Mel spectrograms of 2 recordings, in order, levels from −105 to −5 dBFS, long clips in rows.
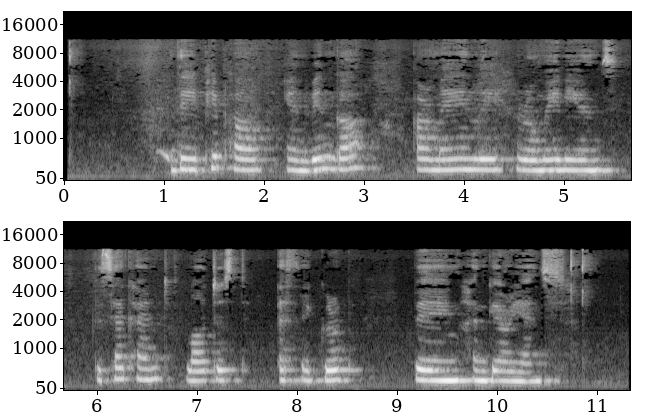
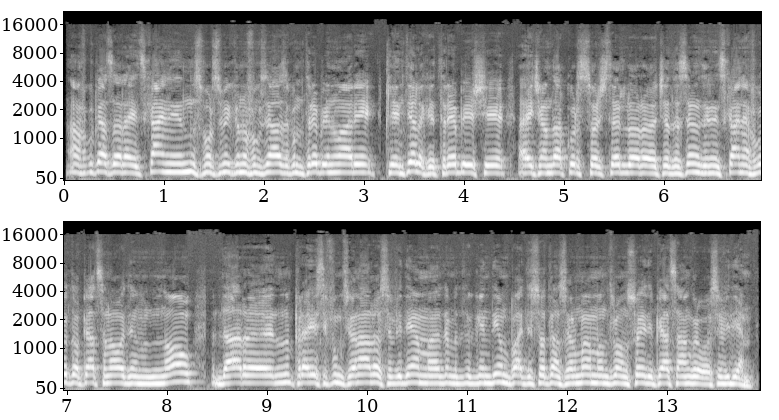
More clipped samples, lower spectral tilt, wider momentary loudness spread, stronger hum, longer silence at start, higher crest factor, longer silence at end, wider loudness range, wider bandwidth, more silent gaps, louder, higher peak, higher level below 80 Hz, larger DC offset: neither; second, -4.5 dB/octave vs -6 dB/octave; first, 13 LU vs 3 LU; neither; about the same, 0.05 s vs 0 s; first, 16 dB vs 8 dB; first, 0.45 s vs 0.05 s; first, 4 LU vs 1 LU; second, 11.5 kHz vs 16 kHz; neither; second, -22 LUFS vs -9 LUFS; second, -6 dBFS vs 0 dBFS; second, -62 dBFS vs -42 dBFS; neither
